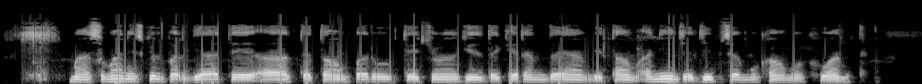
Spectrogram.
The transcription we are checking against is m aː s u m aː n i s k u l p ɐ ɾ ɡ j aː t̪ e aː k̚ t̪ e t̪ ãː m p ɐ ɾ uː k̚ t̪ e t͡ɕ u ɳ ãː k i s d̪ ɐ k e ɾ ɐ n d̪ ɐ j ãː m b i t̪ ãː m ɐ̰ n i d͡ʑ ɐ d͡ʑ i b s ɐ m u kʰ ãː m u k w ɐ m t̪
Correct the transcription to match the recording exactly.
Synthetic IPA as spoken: m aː s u m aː n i s k u l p ɐ ɾ ɡ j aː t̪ e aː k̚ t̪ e t̪ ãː m p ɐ ɾ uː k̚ t̪ e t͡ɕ u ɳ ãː k i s d̪ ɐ k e ɾ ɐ n d̪ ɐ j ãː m b i t̪ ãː m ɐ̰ n i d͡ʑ ɐ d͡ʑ i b s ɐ m u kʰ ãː m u k w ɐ n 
